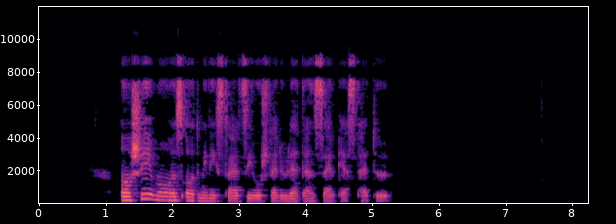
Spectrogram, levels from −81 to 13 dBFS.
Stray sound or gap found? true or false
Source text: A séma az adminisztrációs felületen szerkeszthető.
false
